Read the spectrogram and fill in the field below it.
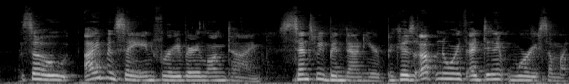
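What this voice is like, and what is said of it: Loud, yelling voice. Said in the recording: “I feel like I'm coming off very loud. Am I loud? ... Probably ... I feel like I'm yelling. ... Sorry if I'm yelling.”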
